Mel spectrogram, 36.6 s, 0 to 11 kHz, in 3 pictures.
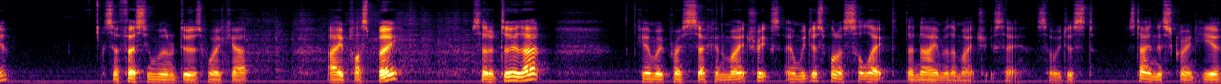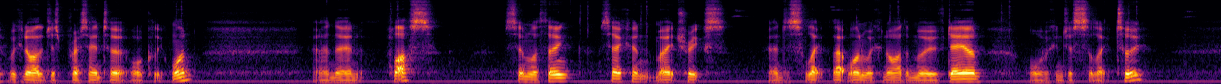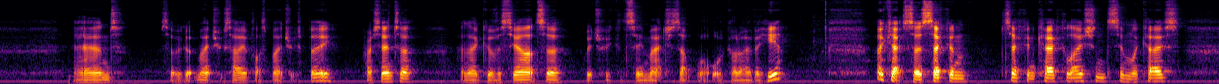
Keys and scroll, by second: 7.0-7.8 typing, 14.1 1, 21.2 Down, 22.3 Up, 23.6 2, 28.4 Return.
